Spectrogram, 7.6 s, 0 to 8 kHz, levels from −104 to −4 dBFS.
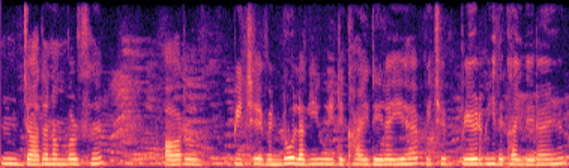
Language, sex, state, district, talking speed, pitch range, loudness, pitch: Hindi, female, Chhattisgarh, Balrampur, 150 wpm, 220-235 Hz, -16 LUFS, 225 Hz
